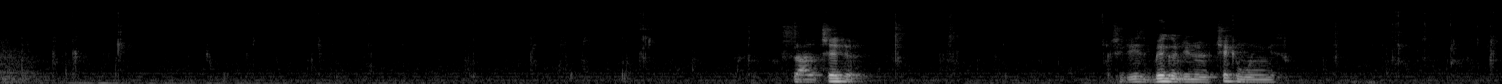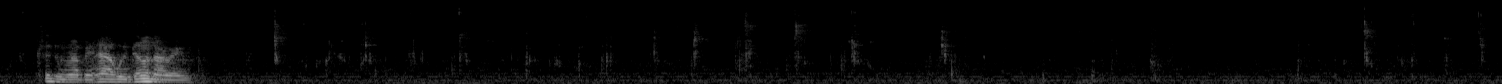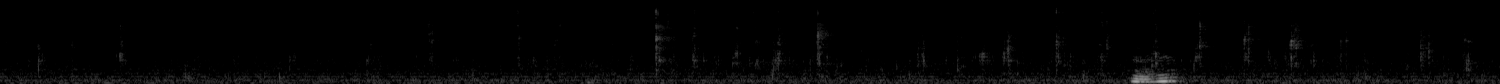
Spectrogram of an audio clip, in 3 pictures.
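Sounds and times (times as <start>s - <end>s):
chewing and biting: 0.0s - 45.0s.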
